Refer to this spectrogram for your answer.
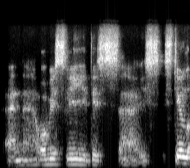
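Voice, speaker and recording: Monotone, flat intonation marks this man's speech in a Swiss accent. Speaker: neuroradiologist. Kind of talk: lecture. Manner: slow; halting.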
